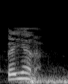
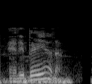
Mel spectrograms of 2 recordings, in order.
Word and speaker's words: Beyene: Again, his name is spelled B-E-Y-E-N-E, and it's pronounced Bayena. Andy Bayena.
